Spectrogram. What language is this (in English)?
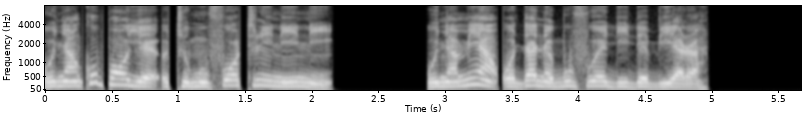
Akan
